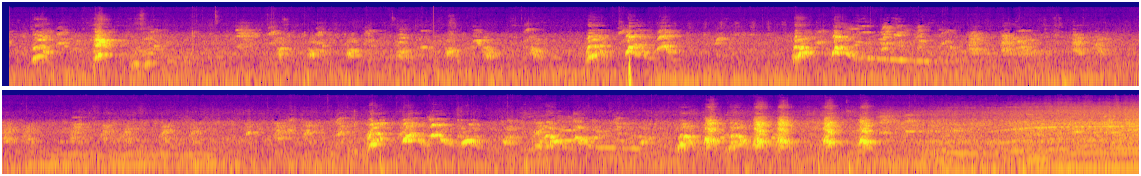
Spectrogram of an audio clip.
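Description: Dogs barking in short, scattered bursts, with clusters about a second in, around a quarter and a third of the way through, and twice more in the second half, over a steady low hum.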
